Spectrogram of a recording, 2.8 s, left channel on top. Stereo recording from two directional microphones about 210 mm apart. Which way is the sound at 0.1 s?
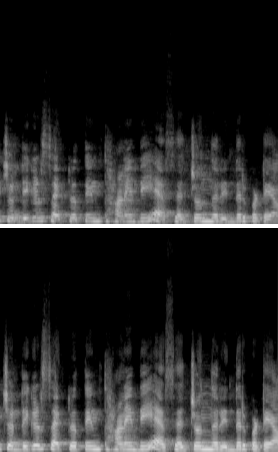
45° right (ahead or behind).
